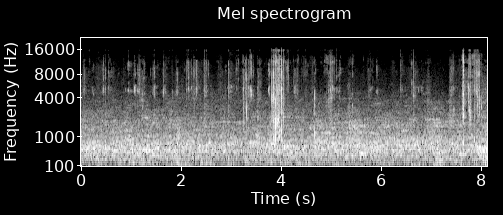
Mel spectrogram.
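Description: Clay casino chips clacking as a dealer breaks down stacks and spreads them on the felt to count, with the sharpest clack about four seconds in, over the steady murmur of a casino floor.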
